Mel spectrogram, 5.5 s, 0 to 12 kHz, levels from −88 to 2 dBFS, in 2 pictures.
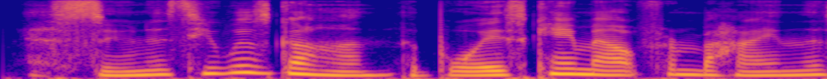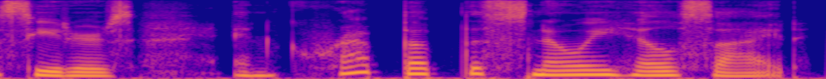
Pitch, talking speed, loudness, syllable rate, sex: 190 Hz, 220 wpm, -20 LUFS, 5.2 syllables/s, female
